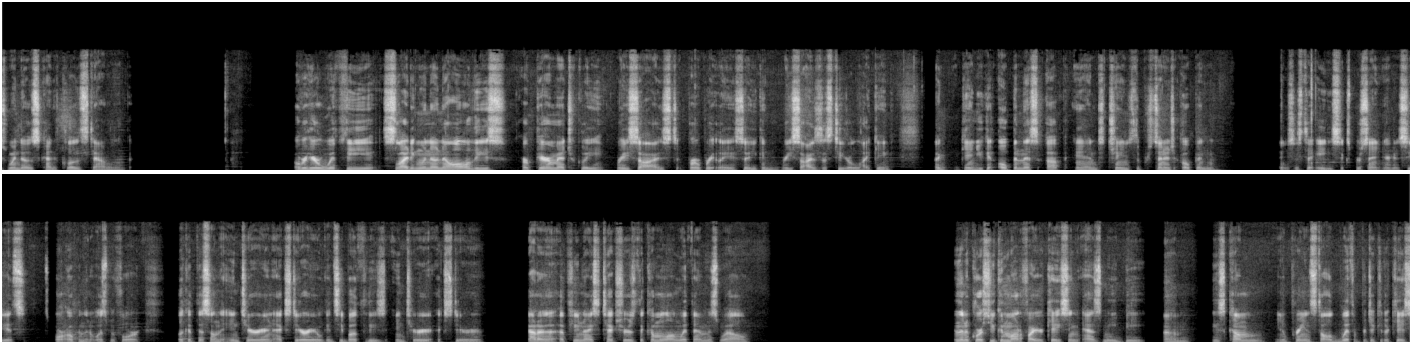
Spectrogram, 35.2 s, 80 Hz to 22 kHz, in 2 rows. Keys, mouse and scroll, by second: 2.4 click, 5.1 click, 6.7 click, 8.3 click, 11.2 click, 11.4 click, 13.7 click, 23.7 click.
